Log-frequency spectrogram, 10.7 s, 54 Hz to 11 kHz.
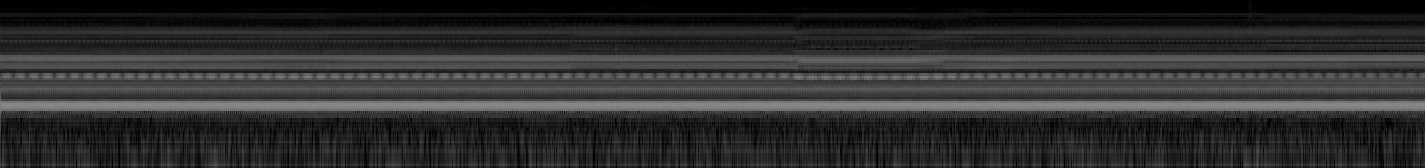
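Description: An Omnichord OM-84's C chord and a held C on an electronic keyboard sounding together as one steady organ-like tone, the Omnichord being trimmed by ear to match the keyboard's pitch. About six seconds in, some of the tones shift slightly as the tuning is adjusted, then hold steady again.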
